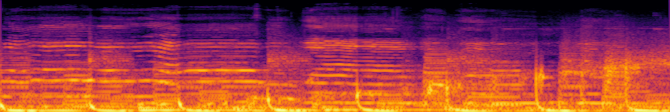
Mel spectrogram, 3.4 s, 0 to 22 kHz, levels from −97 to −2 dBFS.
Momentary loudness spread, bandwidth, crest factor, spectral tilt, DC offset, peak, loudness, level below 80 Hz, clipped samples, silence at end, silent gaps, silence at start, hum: 2 LU; 9 kHz; 12 dB; -8 dB/octave; under 0.1%; 0 dBFS; -14 LUFS; -14 dBFS; under 0.1%; 0 s; none; 0 s; none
